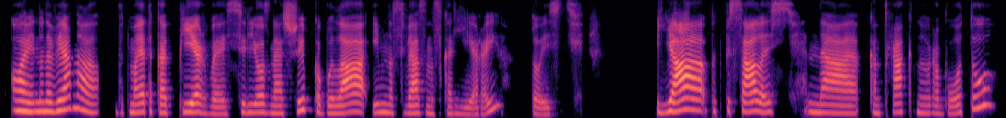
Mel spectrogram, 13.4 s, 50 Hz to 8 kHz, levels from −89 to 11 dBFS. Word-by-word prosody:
Ой, 245 -3 +4
ну, 230 0 -1
наверно, 245 -1 +1 0.3
вот 200 +2 -21
моя 210 +2 0
такая 200 -4 -3
1 190 -6 0
серьёзная 205 +1 -5
ошибка 235 +6 -4
была 195 +4 +2
именно 205 0 -5
связана 190 -1 -4
с 170 - -19
карьерой. 170 - -9 0.4
То 175 -3 -7
есть 155 +1 -14 1.0
я 245 +5 +7
подписалась 230 -2 -1
на 195 -4 -1
контрактную 210 +1 -5
работу 205 - -6
205 Hz, 95 wpm, -20 LUFS, 185-230 Hz, 1.0 s, я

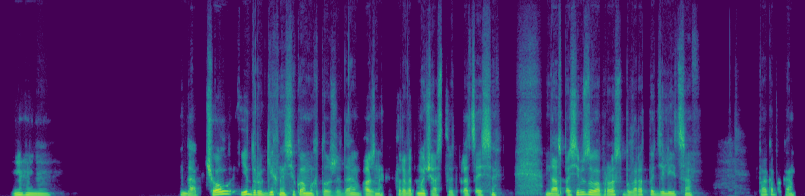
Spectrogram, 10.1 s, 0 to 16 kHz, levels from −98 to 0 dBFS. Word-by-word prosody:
Мгм. 125 -2 +1 1.6
Да, 115 -5 0
пчёл 195 - +5
и 180 -2 +3
других 155 -1 +1
насекомых 130 -1 +2
тоже, 105 -1 -5
да, 125 +5 -2
важно, 110 0 +1
которые 125 +1 -3
в - - +3
этом 125 +1 +1
участвуют 115 0 -2
в - - -45
процессе. 115 -1 -2 0.6
Да, 115 -2 +3
спасибо 125 +10 0
за 175 -2 +3
вопрос, 145 +2 +2
был 120 -3 -5
рад 145 +2 -2
поделиться. 120 -2 -1 0.8
Пока 145 +2 -4
пока. 115 -6 -7
125 Hz, 145 wpm, -22 LUFS, 115-140 Hz, 1.6 s, пчёл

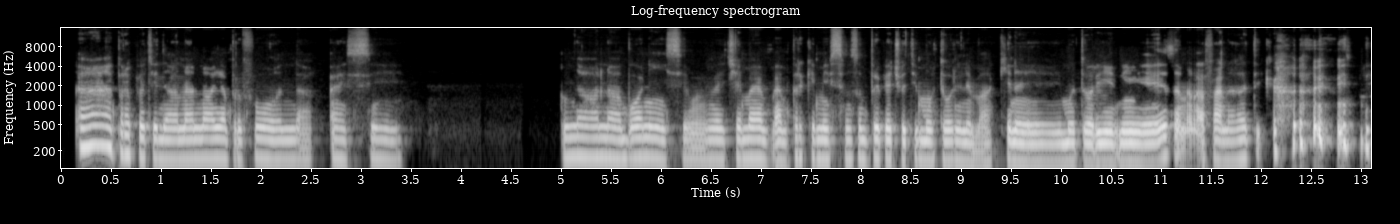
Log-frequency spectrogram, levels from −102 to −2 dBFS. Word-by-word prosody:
Ah, 235 +1 +2
proprio 175 -4 -1
ti 155 - -1
dà 150 -1 0
una 150 0 +1
noia 150 0 +1
profonda. 145 - -2
Eh 145 - -5
sì. 145 0 -7 1.6
No, 160 0 -1
no, 155 -1 0
buonissimo 150 - -1
invece, 145 0 -2
a - - -1
me 150 -1 +2
ehm, 135 +1 0
perché 155 +2 -5
mi 145 0 +2
son 145 0 -6
sempre 145 +1 0
piaciuti 145 -1 -1
i - - -3
motori, 140 0 0
le 135 -1 +1
macchine, 65 - -1
i 125 0 0
motorini 130 0 +4
e - - +4
sono - - +1
una - - +2
fanatica, 145 +5 -1 0.6
quindi 250 -1 +1
145 Hz, 145 wpm, -21 LUFS, 140-150 Hz, 1.6 s, motorini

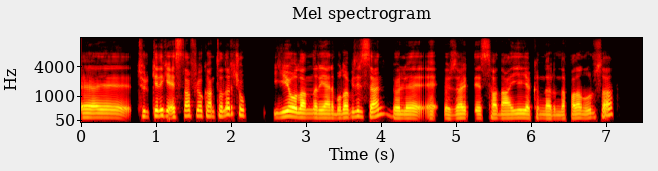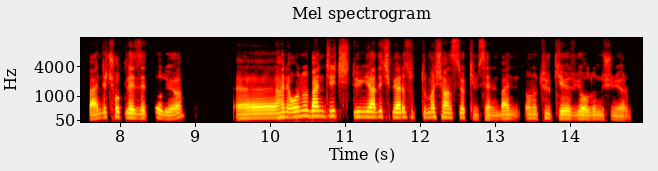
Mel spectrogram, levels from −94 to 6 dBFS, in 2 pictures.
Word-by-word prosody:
Eee, 130 -1 +1
Türkiye'deki 175 +2 0
esnaf 180 +4 -2
lokantaları 175 +5 -1
çok 190 -2 -5 0.3
iyi 155 +6 +3
olanları, 130 -4 +5
yani, 120 -1 +1
bulabilirsen, 155 - 0
böyle, 110 -1 +1 0.2
e, - - -5
özellikle 115 +2 -2
sanayi 115 +1 -1
yakınlarında 110 -3 -2
falan 115 +1 +1
olursa 135 - -2 0.5
bence 115 +8 +3
çok 150 -1 -3
lezzetli 120 -2 +1
oluyor. 100 -2 -1 0.7
Eee, - - +1 0.5
hani, 150 +1 +2
onu 170 +4 +2
bence 175 0 +5
hiç 170 - -7
dünyada 155 +1 +3
hiçbir 150 -2 -2
yere 145 +2 +5
tutturma 145 0 -5
şansı 140 -2 -1
yok 130 - -4
kimsenin, 100 -3 -7
ben 110 -2 -1
onu 115 0 -6
Türkiye'ye 110 -3 -2
özgü 100 +3 -6
olduğunu 105 0 -2
düşünüyorum. 90 -2 -9
130 Hz, 150 wpm, -25 LUFS, 110-155 Hz, 0.7 s, olanları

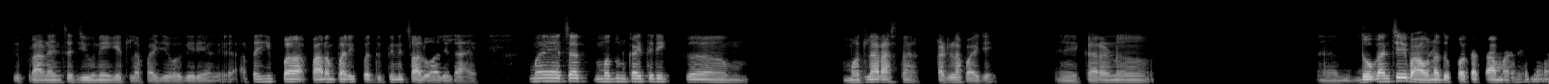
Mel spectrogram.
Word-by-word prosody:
ते - - -7
प्राण्यांचा 105 0 -2
जीव 105 0 0
नाही 105 0 -1
घेतला 100 -1 -6
पाहिजे 95 +1 -5
वगैरे-वगैरे. 95 -1 -6
आता - - -9
ही 130 +1 -4
पा 125 -1 +7
पारंपरिक 120 +1 +2
पद्धतीने 115 +2 -2
चालू 105 -3 +1
आलेलं 95 -1 -3
आहे. 90 0 -7 0.6
मग 145 - +2
ह्याच्यामधून 145 -2 +1
काहीतरी 135 0 +2 0.2
अ, 115 -2 -1 1.3
मधला 115 +4 +2
रास्ता 110 -1 -1 0.2
काढला 105 +1 -1
पाहिजे. 95 0 -4 0.6
अ, 95 -1 -8
कारण 105 0 -2
अ 100 0 -5 1.7
अ, - - -20 0.4
दोघांच्याही 135 +6 +6
भावना 110 0 +6
दुखवता 115 0 +1
कामा 105 -2 +3
नये. 120 +1 -8
110 Hz, 125 wpm, -25 LUFS, 100-120 Hz, 1.7 s, पा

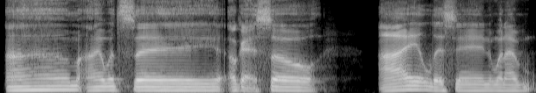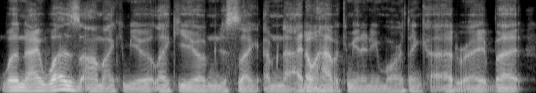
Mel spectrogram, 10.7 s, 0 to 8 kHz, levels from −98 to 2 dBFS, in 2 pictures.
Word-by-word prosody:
Um, 120 +3 +3
I 105 0 -1
would 110 0 +2
say, 105 -1 +4
okay, 100 -5 0
so, 100 +2 +3 0.6
I 115 +6 +5
listen 100 -3 -1
when 95 -1 -1
I'm 95 +1 -3
when 105 +1 +1
I 95 +2 +1
was 110 +4 +2
on 90 -1 -4
my 85 0 -6
commute, 80 +1 -7
like 85 -1 -6
you, 85 -1 -3
I'm 85 -1 -7
just, 80 - -1
like, 80 -1 -4
I'm 80 +2 -7
not 80 -2 -6
I - - -1
don't 90 -2 -1
have 90 0 -2
a - - -8
commute 80 -2 -8
anymore, 80 0 -9
thank - - -10
God, - - -6
right, 80 0 -6
but, 85 -2 -4
95 Hz, 185 wpm, -22 LUFS, 85-105 Hz, 0.6 s, I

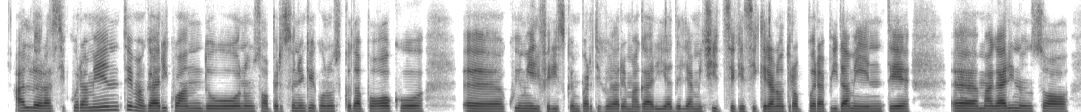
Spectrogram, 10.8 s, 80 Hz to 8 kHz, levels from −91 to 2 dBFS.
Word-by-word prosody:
Allora, 200 -3 +2
sicuramente, 220 - -1
magari 185 -3 +2
quando, 180 -1 0
non 175 0 -2
so, 180 0 -3
persone 185 +1 -2
che 190 0 -3
conosco 185 0 -3
da 180 -1 +2
poco, 185 +1 0 0.4
uhm, 170 -2 +2
qui 185 -1 -5
mi 180 - +1
riferisco, 175 0 -3
in 170 - -5
particolare, 170 -1 -3
magari, 165 0 -1
a - - +1
delle 170 +1 -3
amicizie 170 +1 0
che 170 -1 -2
si 180 - +2
creano 170 0 +3
troppo 175 -1 -3
rapidamente, 175 0 +2 0.4
uhm, 180 -1 +4
magari 180 +1 +4
non 185 -2 -2
so, 170 -2 +1
180 Hz, 165 wpm, -24 LUFS, 170-185 Hz, 0.4 s, uhm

